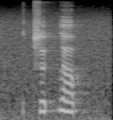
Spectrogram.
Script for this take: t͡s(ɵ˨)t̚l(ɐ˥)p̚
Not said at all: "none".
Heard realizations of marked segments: ɵ˨˥, ɐ˨

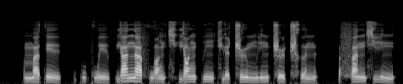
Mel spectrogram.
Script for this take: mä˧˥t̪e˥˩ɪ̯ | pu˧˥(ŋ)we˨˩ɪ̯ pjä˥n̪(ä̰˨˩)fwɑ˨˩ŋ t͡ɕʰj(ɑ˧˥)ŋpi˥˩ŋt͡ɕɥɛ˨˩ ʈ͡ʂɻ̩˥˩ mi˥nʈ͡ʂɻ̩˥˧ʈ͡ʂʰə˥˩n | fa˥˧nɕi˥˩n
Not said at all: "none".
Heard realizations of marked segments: k, ä˥˩, ɑ˥

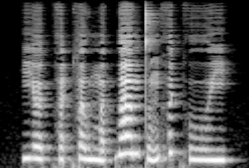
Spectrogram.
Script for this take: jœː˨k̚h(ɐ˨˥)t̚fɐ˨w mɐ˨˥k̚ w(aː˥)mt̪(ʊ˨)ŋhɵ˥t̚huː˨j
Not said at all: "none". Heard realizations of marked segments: ɐ˨˥, aː˥, ʊ˨˥

